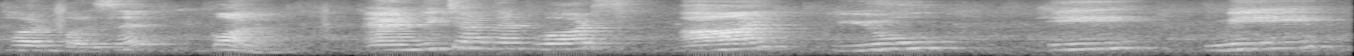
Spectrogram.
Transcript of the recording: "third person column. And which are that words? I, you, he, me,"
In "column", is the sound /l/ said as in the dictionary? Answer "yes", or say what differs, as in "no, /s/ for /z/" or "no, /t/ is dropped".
no, /n/ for /l/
